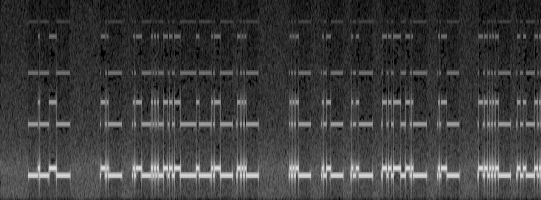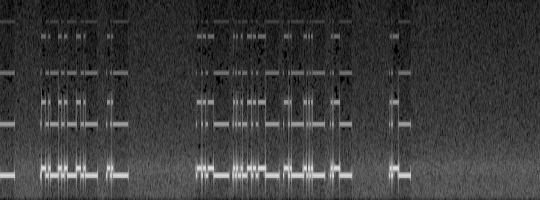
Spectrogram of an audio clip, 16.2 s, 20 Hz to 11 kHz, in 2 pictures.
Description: TTY/TDD text telephone tones (45.45 baud Baudot), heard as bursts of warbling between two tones, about 400 Hz shift, 1600 Hz centre. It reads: THEY OVERSAW THE SIGNING OF THREE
